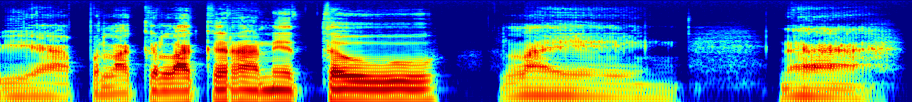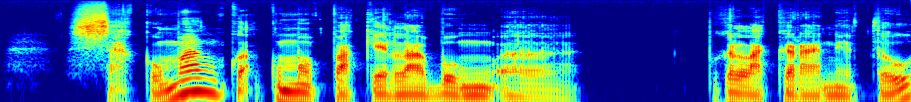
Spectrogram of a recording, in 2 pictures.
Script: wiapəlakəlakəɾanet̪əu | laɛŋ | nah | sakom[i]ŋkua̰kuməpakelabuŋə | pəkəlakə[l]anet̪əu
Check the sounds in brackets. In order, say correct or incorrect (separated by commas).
incorrect, incorrect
